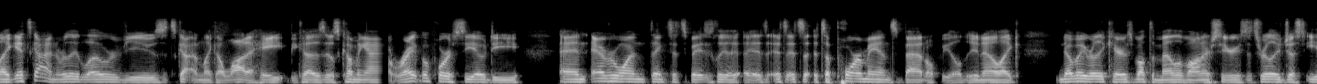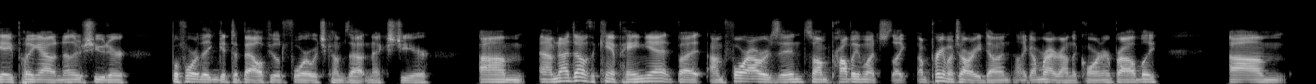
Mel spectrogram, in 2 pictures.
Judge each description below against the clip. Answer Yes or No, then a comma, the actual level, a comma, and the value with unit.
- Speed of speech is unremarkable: No, fast, 225 wpm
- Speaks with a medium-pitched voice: No, low, 110 Hz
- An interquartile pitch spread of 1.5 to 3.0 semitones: Yes, average, 2.7 semitones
